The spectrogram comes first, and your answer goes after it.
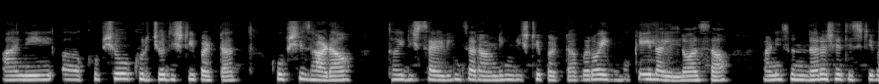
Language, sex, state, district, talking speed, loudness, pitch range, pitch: Konkani, female, Goa, North and South Goa, 155 wpm, -17 LUFS, 205-230 Hz, 220 Hz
